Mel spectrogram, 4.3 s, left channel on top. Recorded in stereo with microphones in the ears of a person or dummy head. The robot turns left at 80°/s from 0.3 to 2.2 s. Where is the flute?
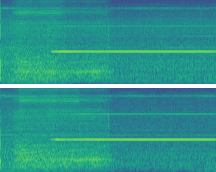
Straight behind, 7.5 m; by 4.2 s 85° left, 7.5 m.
